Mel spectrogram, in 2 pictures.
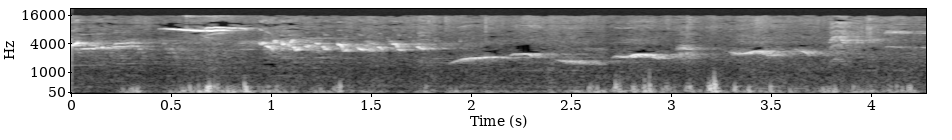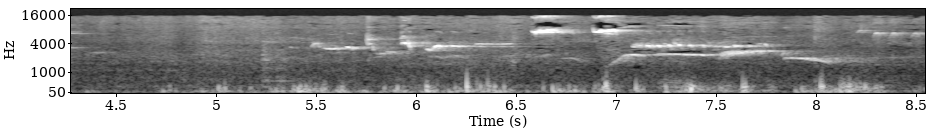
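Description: Small songbirds chirping and twittering in quick, repeated short calls, over irregular low crackling and rumbling.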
